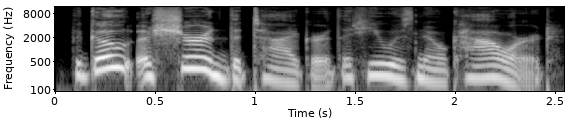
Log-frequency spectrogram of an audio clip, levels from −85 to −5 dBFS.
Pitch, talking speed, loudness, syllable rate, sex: 210 Hz, 235 wpm, -18 LUFS, 5.9 syllables/s, female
